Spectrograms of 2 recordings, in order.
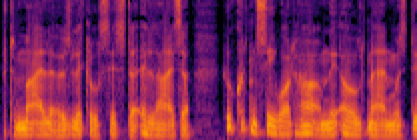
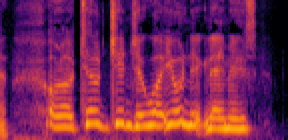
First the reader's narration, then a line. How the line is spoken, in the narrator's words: barked Milo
